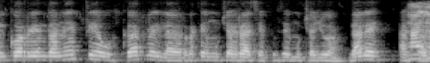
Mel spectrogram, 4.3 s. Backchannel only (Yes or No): No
